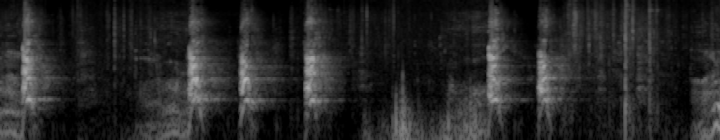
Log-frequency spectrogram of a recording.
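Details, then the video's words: Rottweiler barking at a chair in a long run of sharp harmonic barks, mixed with low growls and rumbling, some barks doubled close together. "Rottweiler vs chair"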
